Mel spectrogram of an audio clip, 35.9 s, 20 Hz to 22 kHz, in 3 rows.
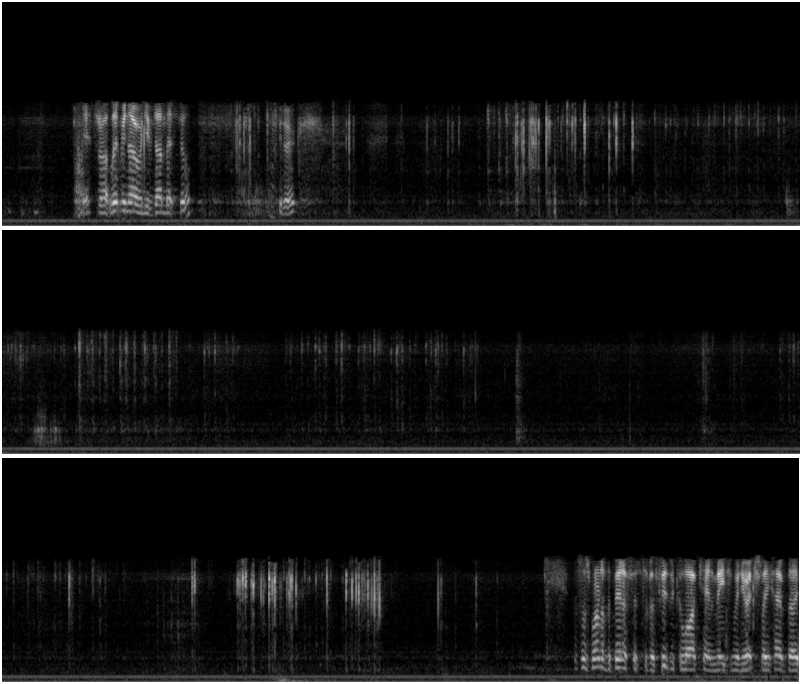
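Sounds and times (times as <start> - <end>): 
steady low electrical hum: 0.0 - 35.8
speech: 1.5 - 3.2, 4.2 - 4.8, 32.8 - 35.8
computer keyboard typing: 6.4 - 15.6, 16.2 - 19.2, 22.6 - 25.6, 26.4 - 29.8.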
